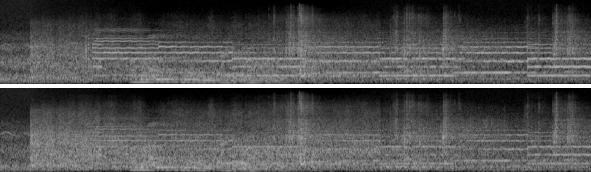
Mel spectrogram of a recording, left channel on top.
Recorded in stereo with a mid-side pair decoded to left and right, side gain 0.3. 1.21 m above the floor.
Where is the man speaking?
15° right, 3.5 m.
